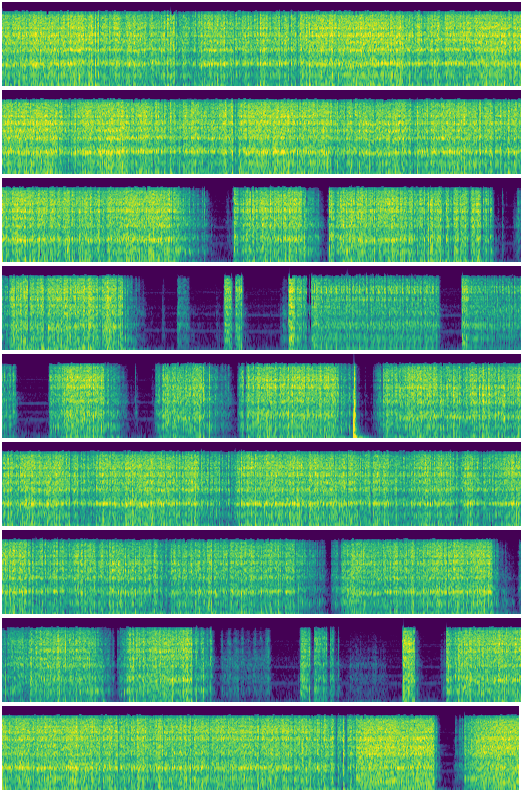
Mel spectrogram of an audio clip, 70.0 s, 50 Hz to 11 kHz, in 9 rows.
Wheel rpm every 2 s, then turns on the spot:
220, 230, 220, 220, 220, 230, 210, 220, 200, 100, 160, 160, 130, 10, 10, 20, 90, 120, 130, 210, 230, 220, 230, 230, 210, 150, 190, 140, 110, 10, 70, 210, 210, 210, 150.
26-28 56-60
